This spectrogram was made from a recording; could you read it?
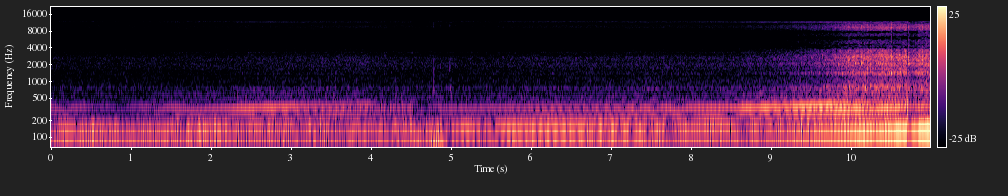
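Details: Vauxhall VX220 Turbo accelerating through 3rd into 4th after recent work: note stumbles and is uneven under boost, a nasty misfire under boost of unknown cause.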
